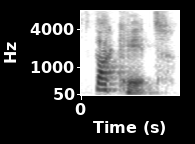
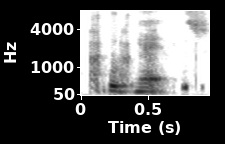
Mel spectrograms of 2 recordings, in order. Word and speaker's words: Phuket: I'm in the island of Fuck It. Oh, hang on, no. Okay. I think it's pronounced Phuket. And easy mistake. Easy mistake to make.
